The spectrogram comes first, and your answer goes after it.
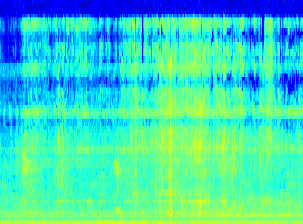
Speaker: Nice little robot. Seems to be doing well.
